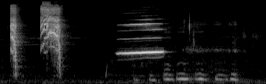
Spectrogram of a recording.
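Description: A pet parrot named Mitthu gives a clear, sustained whistle with a rising tone, followed by a few softer chirpy trills, close by and quiet otherwise, after two short breathy bursts at the start.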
